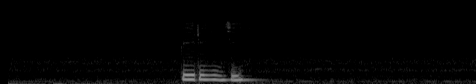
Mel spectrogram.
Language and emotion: Russian, neutral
